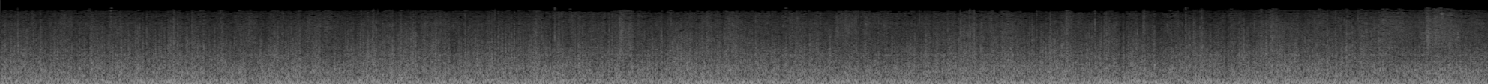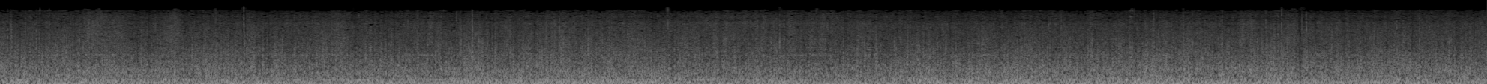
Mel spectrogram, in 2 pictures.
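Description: Wind rushing past the open window of an express passenger train coach at high speed, buffeting the microphone over the steady rumble of wheels on rails. About halfway through there is a brief sharper noise as the coach runs over pointwork.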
